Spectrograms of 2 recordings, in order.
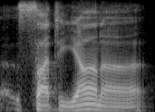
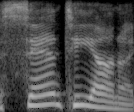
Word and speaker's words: Santiana: you quoted a uh satiana um is that how you say it s s Santana Oh santiana yes thank you because um when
